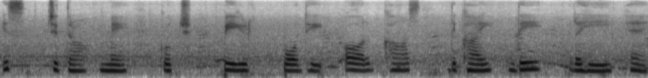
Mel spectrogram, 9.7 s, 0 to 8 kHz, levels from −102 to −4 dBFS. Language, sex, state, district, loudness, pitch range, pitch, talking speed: Hindi, female, Madhya Pradesh, Dhar, -16 LUFS, 195-215 Hz, 200 Hz, 75 wpm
